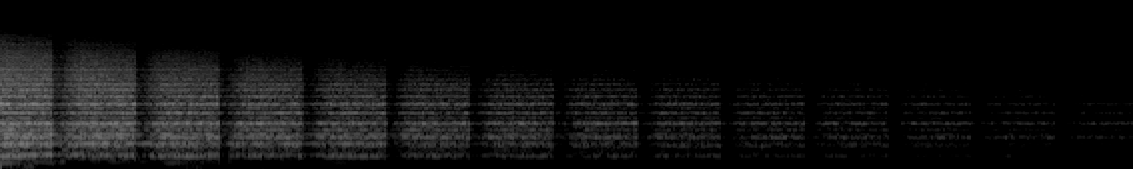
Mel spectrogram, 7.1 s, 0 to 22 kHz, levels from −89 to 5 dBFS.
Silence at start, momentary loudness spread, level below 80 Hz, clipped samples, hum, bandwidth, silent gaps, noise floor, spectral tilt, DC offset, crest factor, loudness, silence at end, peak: 0 s; 24 LU; under -90 dBFS; under 0.1%; none; 12 kHz; none; -79 dBFS; -0.5 dB/octave; under 0.1%; 24 dB; -47 LUFS; 1.05 s; -28 dBFS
